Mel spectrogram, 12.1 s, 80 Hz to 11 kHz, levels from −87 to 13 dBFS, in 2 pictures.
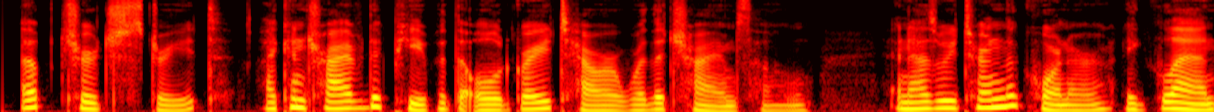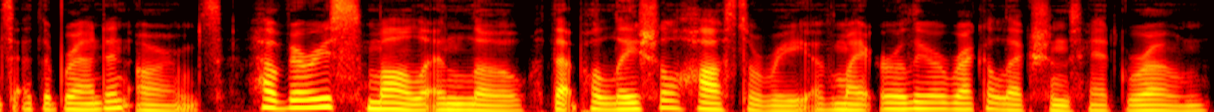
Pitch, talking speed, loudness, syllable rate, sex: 175 Hz, 210 wpm, -18 LUFS, 5.5 syllables/s, female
